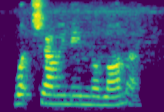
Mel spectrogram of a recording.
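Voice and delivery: plain reading voice

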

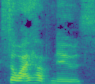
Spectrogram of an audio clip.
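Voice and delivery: flat, one-note, level monotone delivery. Speaker retells Jesse announcing news, imitating Jesse's monotone. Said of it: "in the one tone of voice that he seems to possess".

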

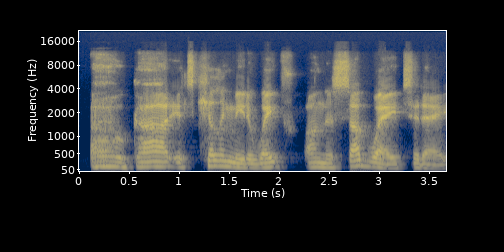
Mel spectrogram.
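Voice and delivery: ordinary delivery

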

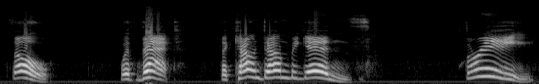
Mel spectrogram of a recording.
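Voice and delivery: very loud, very high race announcer voice. Announcing the race around the ring, in a race announcer voice. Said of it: "you hear the sounds of the announcer saying".

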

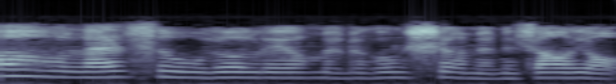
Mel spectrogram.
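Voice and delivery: weak, listless voice. Asked for a self-introduction, the speaker answers in a weak, listless voice. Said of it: "你别这么有气无力的".

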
